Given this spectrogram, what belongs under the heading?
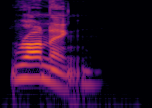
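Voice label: "running", American English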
